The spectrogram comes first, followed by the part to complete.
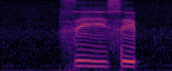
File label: "see sib", Thai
